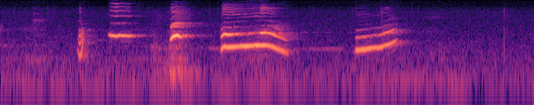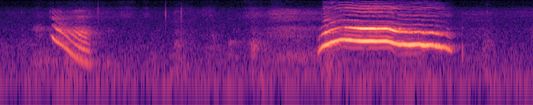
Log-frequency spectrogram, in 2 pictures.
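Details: A talking parrot gives a series of short harmonic, voice-like syllables, some rising and falling, then a longer nasal, drawn-out call near the end, in a quiet indoor setting.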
